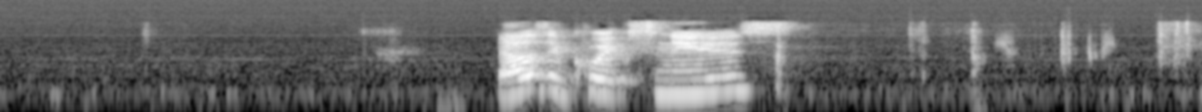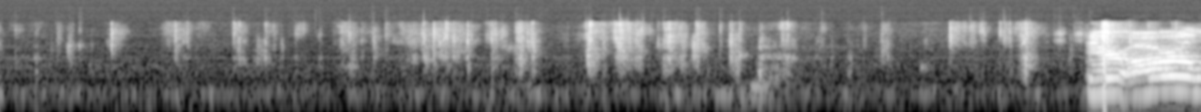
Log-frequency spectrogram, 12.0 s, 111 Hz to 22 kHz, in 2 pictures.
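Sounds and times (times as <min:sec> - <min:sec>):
trading cards and wrappers crinkling: 0:05.3 - 0:12.0.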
